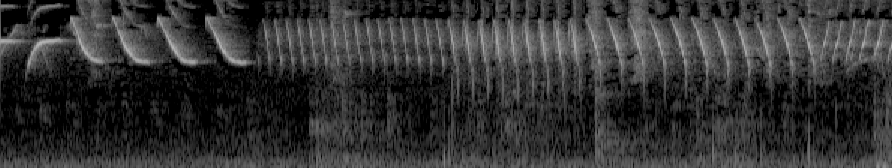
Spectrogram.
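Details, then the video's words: Training song from a canary: a few looping whistled slurs, then a long rapid high trill of sharp repeated pulses that grows louder toward the end. "Most powerful song for training Canary"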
